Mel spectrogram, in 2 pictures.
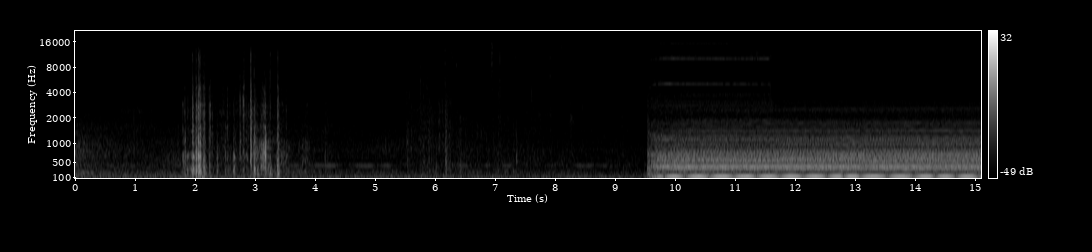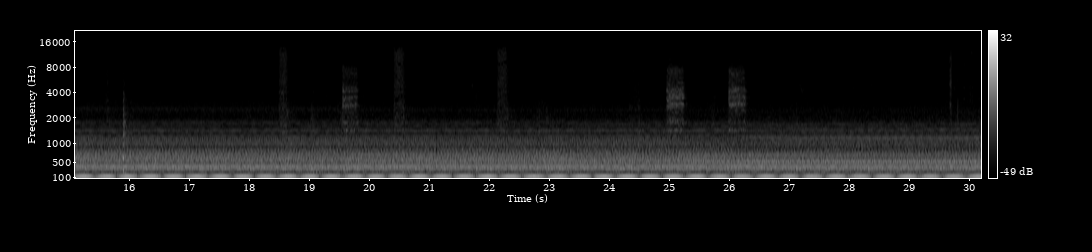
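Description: A few knocks about two seconds in over faint room noise. Then, about a third of the way through, an electric air-ride suspension compressor switches on abruptly and runs with a steady low hum that throbs about twice a second as it builds air pressure.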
